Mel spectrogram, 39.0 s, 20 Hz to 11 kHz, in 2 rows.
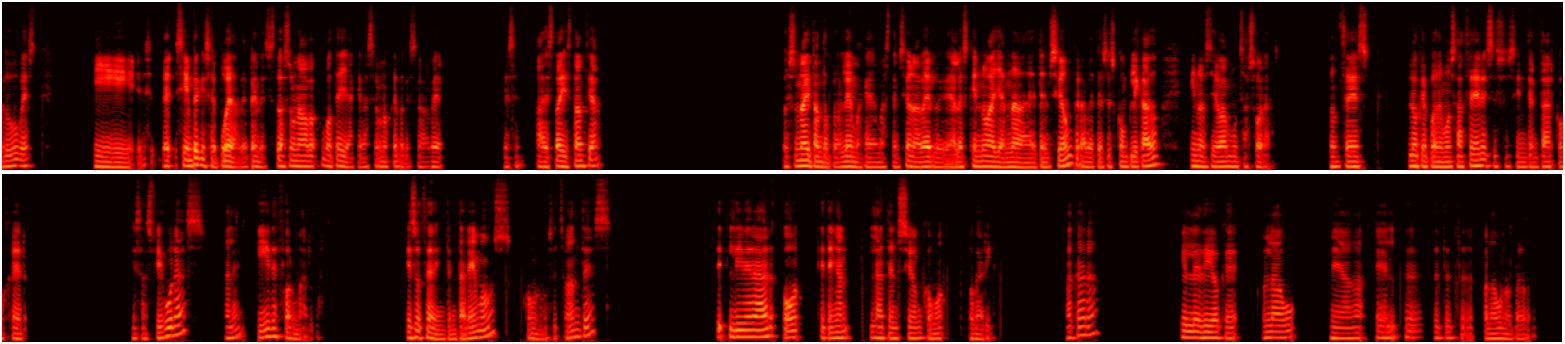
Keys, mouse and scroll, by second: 4.0-4.4 scroll down 7, 4.4 Tab, 4.8-5.3 scroll down 4, 5.3-5.8 middle drag, 5.8-6.2 scroll down 4, 6.4 scroll up 1, 6.5 middle drag, 6.7-8.9 scroll down 1, 8.9-11.4 scroll down 1, 11.4 Tab, 15.7-17.2 scroll up 9, 17.2-19.0 scroll up 1, 19.0-20.4 scroll up 1, 20.4-21.1 drag, 21.1-22.3 right drag, 22.3 s, 23.1-24.3 right drag, 24.3 s, 25.7-26.8 right drag, 26.8 s, 27.6 right click, 28.7 s, 29.5 scroll up 3, 32.2-33.2 drag, 33.2-39.0 right drag.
